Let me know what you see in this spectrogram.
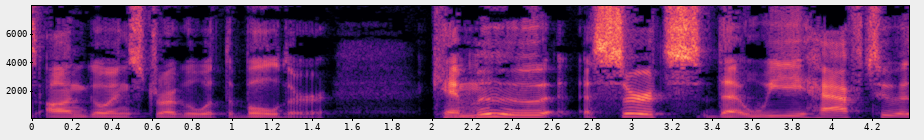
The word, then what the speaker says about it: Camus: which she helpfully says is pronounced Camus for me, called The Myth of Sisyphus, episode reference number 1, in which he introduced a philosophy of the absurd very briefly.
